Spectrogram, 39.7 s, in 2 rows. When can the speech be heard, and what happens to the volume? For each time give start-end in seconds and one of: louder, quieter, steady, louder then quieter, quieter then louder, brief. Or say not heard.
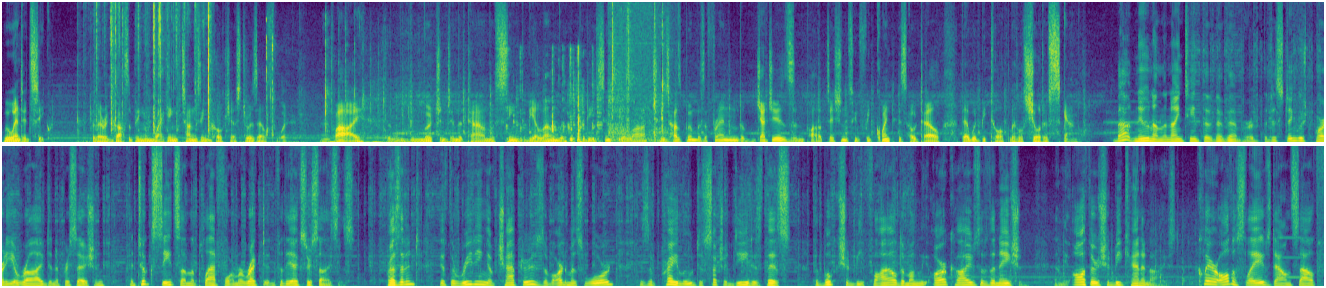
0.0-39.6 steady.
